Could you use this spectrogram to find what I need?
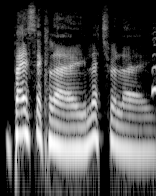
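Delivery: Essex accent, "Basically" and "literally" ending in a long "-leh-ee". Shown as a demonstration. Demoing Essex endings for the co-host. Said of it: "lean on the words that end in L Y".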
